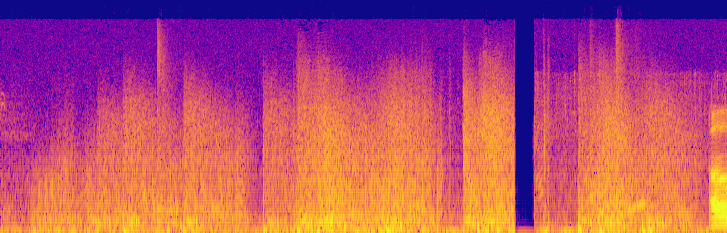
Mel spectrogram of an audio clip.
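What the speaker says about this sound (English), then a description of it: "they just shot me down with the artillery" Artillery fire in the tank-warfare game Graviteam Tactics: a string of heavy booms and rumbling blasts rolls on over several seconds, loud and dense, with a brief dropout near the end.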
